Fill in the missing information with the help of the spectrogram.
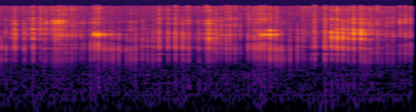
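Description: Fingernails scratch the weave of a small, hollow woven rattan or reed basket held in both hands. A rapid run of dry, crisp scratches and clicks sits almost entirely in the high, bright range, with no low end. Louder flurries come around one second, just before three seconds, and near the end.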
